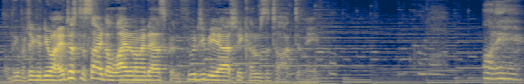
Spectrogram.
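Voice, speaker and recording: A man with a bright, forceful voice and very lively, swooping delivery hosts a casual gaming show. He jokes and exclaims in a mock-dramatic way, with light game music behind him. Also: on the high side, fast talker. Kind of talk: casual joking let's-play commentary. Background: video game music.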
